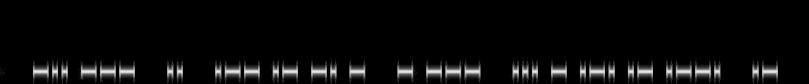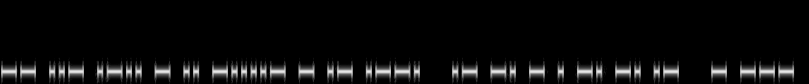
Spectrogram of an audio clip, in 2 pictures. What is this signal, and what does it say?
Morse code, heard as a keyed tone, about 25 wpm, 600 Hz. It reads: DO I WANT TO STRAP A MULTI-TAP ANTENNA TO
